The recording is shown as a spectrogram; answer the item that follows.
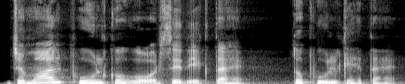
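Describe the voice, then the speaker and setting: A woman's voice: mid-range voice, big pitch swings, moderate pace, a little mellow. A woman narrating a scripted children's story as a storyteller.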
